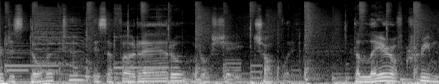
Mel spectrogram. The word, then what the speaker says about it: Ferrero Rocher: Excuse my pronunciation, I was trying my best to pronounce the chocolate in its native language. Ferrero Rocher.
